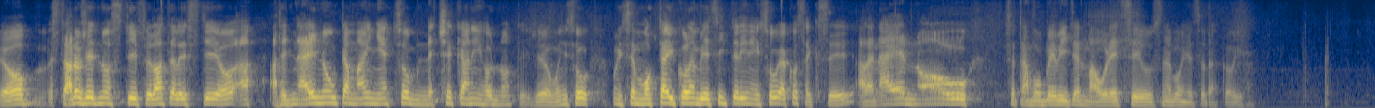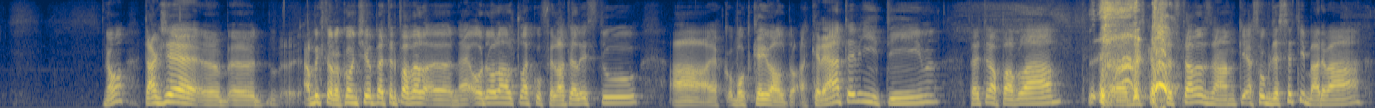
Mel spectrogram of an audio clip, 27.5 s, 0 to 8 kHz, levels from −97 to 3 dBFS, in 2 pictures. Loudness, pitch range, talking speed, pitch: -18 LUFS, 120-160 Hz, 145 wpm, 140 Hz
